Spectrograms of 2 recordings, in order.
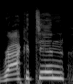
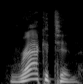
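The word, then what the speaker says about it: Rakuten: Plus, with Racketin, you can also earn cash back on groceries and other purchases like electronics, pet supplies, and more.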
